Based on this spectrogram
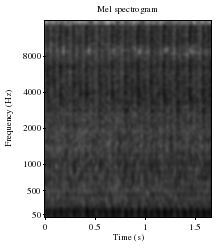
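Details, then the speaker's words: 1957 Ferguson 35 TVO tractor idling after a cold start, slow regular low thuds with a thin dry note; idle mixture too lean, needs another quarter turn richer as engine warms. "so it definitely needs another little bit of juice because I did come out a little bit another quarter turn"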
